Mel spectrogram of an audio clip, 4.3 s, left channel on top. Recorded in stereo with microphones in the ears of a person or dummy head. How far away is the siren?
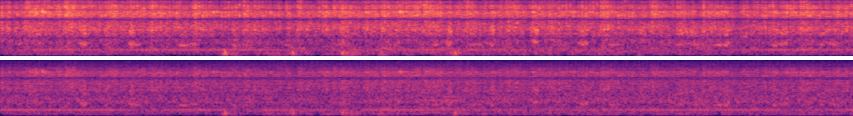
No siren in this recording.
